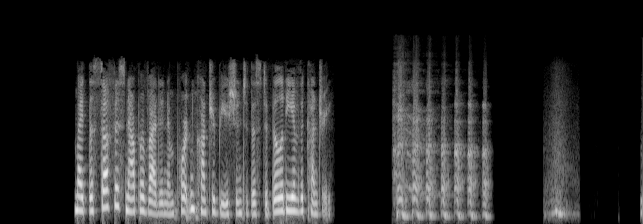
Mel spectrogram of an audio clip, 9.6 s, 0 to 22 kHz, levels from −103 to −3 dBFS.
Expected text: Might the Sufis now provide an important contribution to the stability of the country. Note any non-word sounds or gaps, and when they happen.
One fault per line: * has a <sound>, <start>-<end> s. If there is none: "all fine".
* has a laugh, 5.9-7.4 s
* has a whoosh, 8.1-8.7 s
